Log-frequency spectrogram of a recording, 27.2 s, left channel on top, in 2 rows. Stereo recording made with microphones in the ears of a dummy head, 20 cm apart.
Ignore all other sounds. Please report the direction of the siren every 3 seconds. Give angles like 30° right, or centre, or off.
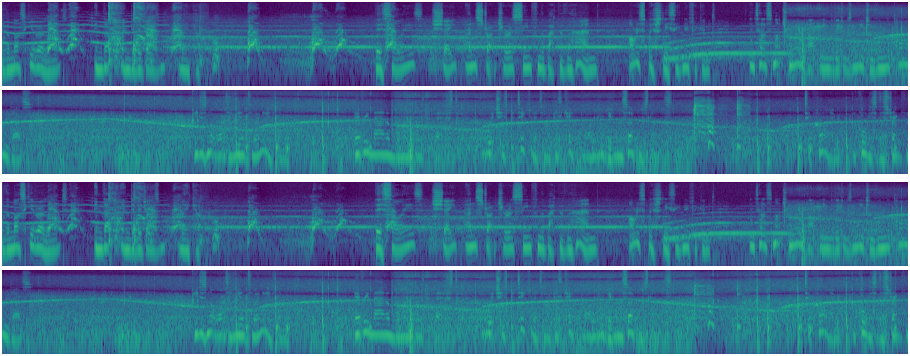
50° left, 50° left, 40° left, 40° left, 30° left, 20° left, centre, 30° right, 60° right.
